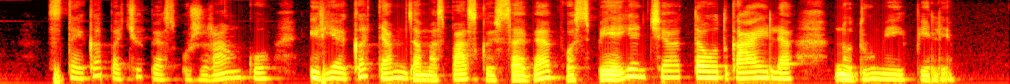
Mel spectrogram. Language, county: Lithuanian, Vilnius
